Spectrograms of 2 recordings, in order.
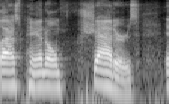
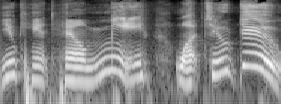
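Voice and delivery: put-on high, defiant spoiled brat outburst, very drawn out; 8 semitones higher than usual. Retelling a spoiled kid's retort to a restaurant manager: imitating an angry kid. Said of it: "the spoiled kid gets super angry".

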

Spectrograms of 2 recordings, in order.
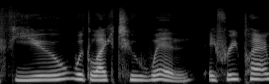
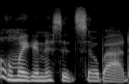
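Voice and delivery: rough, scratchy, sick-sounding voice; 2 semitones lower than usual. Speaker with a cold introducing the episode, in a scratchy voice from a cold. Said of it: "this kind of scratchy, scary voice".

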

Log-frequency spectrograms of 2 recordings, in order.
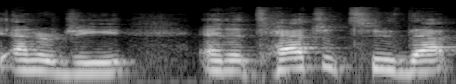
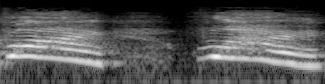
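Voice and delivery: mock screaming, much higher. Retelling how she starts screaming at a clip, imitating a scream. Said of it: "She starts screaming".

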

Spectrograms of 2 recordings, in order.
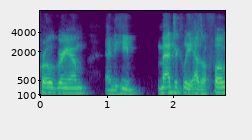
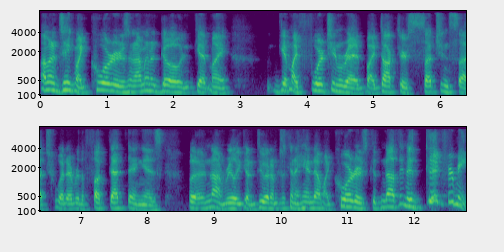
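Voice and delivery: pitiful, pathetic-sounding voice; 3 semitones higher than usual. Doing a voice for Joe while recounting his story: put-on pathetic Joe voice. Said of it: "i'm not going to do that voice anymore but joe is just a pathetic fucking piece of crap".

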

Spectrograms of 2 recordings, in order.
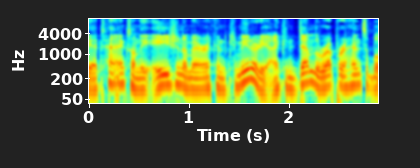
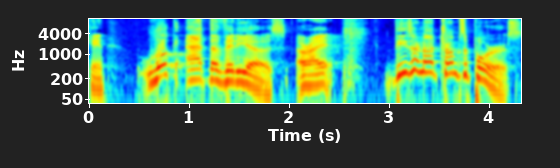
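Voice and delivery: ordinary delivery

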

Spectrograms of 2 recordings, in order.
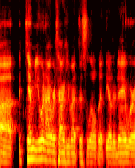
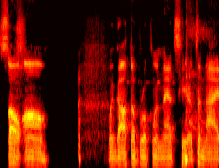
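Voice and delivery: cartoonish announcer voice, much lower pitch; 6 semitones lower, 4 dB quieter than usual. Imitating the man introducing the Brooklyn Nets, sounding like Cleveland. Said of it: "you make him sound like a Family Guy character".

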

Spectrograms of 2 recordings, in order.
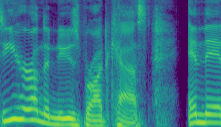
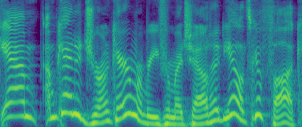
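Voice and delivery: mock flippant tone, higher pitch; 8 semitones higher than usual. Imitating how an actress plays a film character: imitating a flippant delivery.

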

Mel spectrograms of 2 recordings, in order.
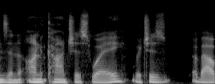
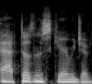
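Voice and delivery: plain

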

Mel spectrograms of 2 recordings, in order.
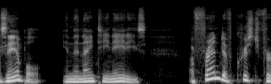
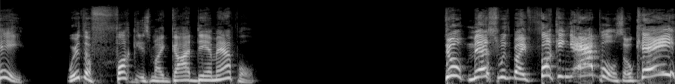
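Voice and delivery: mock outraged, very high, furious yelling; 10 semitones higher, 4 dB louder than usual. Acting out someone whose apple was stolen, shouting angrily. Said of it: "don't shout at me anymore about your fucking apples".

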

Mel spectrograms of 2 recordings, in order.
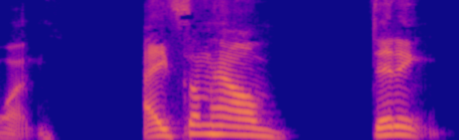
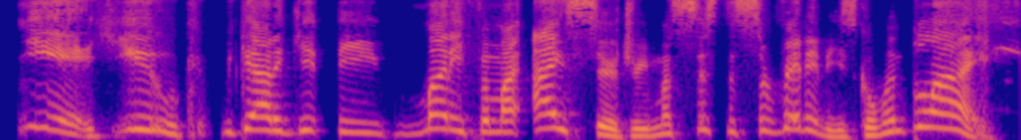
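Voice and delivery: put-on anime-style cartoon character voice; 8 semitones higher than usual. Showing off impressions of a favourite character, Yu-Gi-Oh! character impression. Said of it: "It's really good".

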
